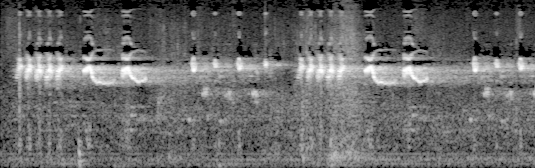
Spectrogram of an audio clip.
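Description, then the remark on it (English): An American Dipper, also known as Ouzel, a small gray bird, sings bright, high, rapid phrases of repeated chirps and slurred whistles, delivered in two similar bursts, clear over faint background hiss. “our conversation is focused on a small gray bird, the American Dipper, also known as Ouzel.”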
